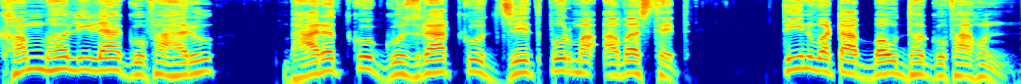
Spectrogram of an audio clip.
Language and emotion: Nepali, neutral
